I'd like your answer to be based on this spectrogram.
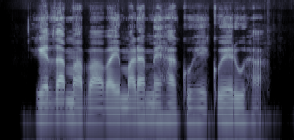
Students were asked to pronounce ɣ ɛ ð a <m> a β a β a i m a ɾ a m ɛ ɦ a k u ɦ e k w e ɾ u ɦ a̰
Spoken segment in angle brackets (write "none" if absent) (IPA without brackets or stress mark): m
